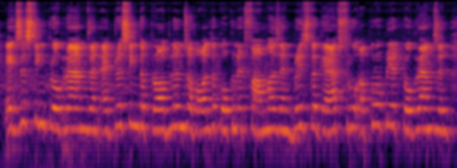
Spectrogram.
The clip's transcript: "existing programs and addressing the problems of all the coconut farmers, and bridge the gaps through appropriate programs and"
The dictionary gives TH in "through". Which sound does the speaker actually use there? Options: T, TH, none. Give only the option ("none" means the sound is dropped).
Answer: T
